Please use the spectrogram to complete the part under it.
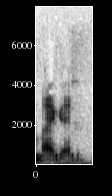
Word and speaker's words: Meagan: So my name is spelled M-E-A-G-A-N. My mom says it's the Southern way to spell Megan.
